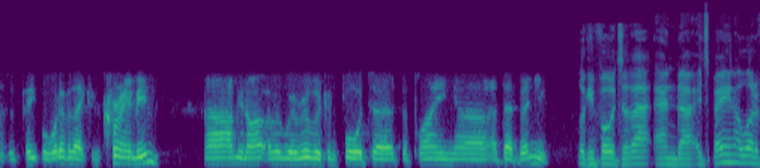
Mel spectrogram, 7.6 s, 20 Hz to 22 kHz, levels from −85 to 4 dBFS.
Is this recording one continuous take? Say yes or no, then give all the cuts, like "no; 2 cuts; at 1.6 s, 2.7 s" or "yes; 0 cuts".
yes; 0 cuts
